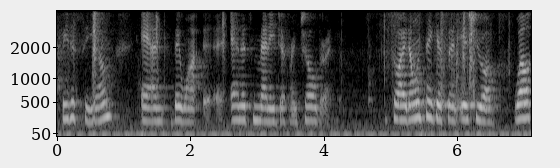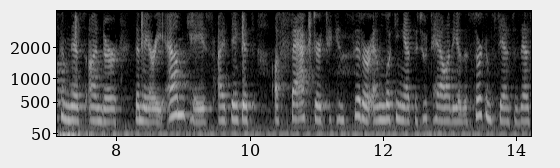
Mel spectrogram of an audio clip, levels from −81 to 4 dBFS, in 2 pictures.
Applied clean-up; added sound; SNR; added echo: none; Clock; 20 dB; none.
